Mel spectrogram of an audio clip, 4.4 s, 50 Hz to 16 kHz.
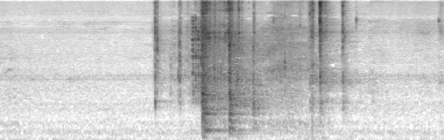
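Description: A few sharp clicks, then a short clatter about two seconds in and a couple more clicks around three seconds, from hands handling a DJI Mini 4 Pro drone that has just been switched on.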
